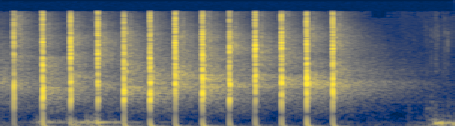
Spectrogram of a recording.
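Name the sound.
hand clapping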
